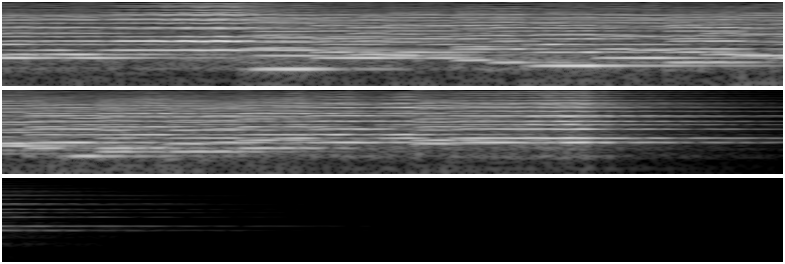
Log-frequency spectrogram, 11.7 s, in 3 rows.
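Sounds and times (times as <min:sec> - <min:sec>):
violin duets: 0:00.0 - 0:07.9.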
